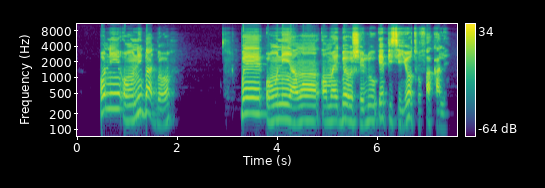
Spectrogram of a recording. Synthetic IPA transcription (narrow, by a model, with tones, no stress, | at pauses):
o˦nĩ˦o˦˨hũ˧nĩ˦ɡ͡ba˦˨ɡ͡bɔ˨˦ | k͡pe˦o˦˨hũ˧nĩ˧a˨w̃ɔ̃˧ɔ˧mɔ̃˧ɛ˧ɡ͡bɛ˦o˧ʃe˨lu˦e˦pi˧si˦˨joː˨˦˨tʰũ˨˦fa˦˨ka˧˨lɛ˨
